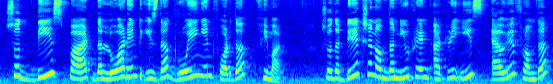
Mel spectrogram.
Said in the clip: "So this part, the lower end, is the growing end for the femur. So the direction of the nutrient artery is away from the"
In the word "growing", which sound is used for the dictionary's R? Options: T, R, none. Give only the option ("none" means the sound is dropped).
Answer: R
